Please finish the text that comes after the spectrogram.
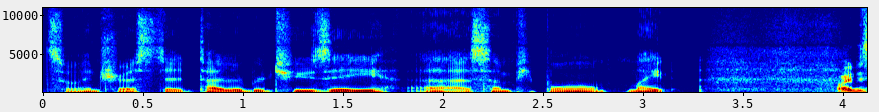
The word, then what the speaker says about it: Bertuzzi: Tyler Bertuzzi, some people might.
